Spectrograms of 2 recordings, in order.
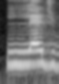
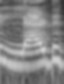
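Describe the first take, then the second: First: The word ends with a j sound. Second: The word ends with a plain d sound. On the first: The speaker calls it right. "इसे लेज बोलते हैं, ज का sound आता है" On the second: The speaker calls it wrong. "इसे लैड नहीं बोलते"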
